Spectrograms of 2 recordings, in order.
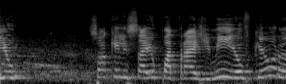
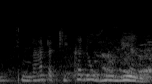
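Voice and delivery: very soft, low and secretive; hushed urgent aside; 7 semitones lower, 14 dB quieter, faster than usual. Acted. Asking the waiter about the violin secretly, hushed. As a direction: keep it under your breath, into his ear. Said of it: "E falando baixinho no ouvido do cara".

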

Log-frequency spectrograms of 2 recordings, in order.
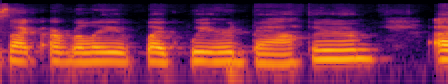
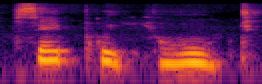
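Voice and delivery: mock French; 4 semitones lower, 4 dB quieter, slower than usual. Switches into French for effect.

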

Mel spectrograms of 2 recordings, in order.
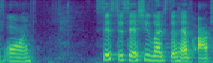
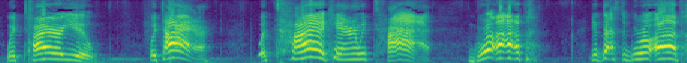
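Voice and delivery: louder, firm we're tired, grow up; loud scolding; 5 semitones higher, 9 dB louder, slower than usual. Acted. Telling off Karen for not growing up, loud. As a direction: scold them hard and loud. Scolding reading subject loudly.

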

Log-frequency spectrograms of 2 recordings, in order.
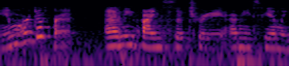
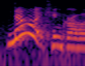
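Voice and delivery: put-on pleased child; 2 semitones higher, 8 dB louder than usual. [name] satisfied.

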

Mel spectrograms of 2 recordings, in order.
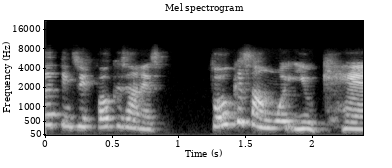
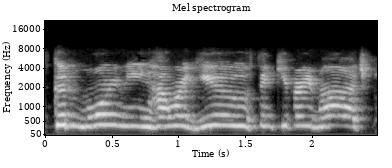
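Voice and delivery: higher, sing-song parody of politeness; mocking polite greeting; 5 semitones higher than usual. A bartender parodying the customer's polite order, mocking. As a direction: mimic the too-nice customer, teasing. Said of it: "No one in Italy says".

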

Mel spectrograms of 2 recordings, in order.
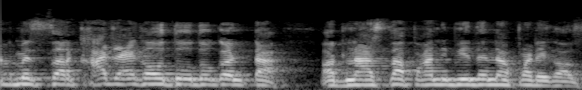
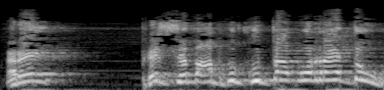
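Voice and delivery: outraged scolding; 6 semitones higher than usual. Acted. Father scolds son for insulting him.

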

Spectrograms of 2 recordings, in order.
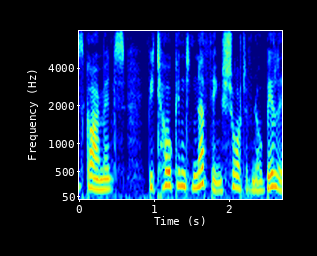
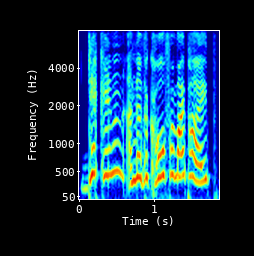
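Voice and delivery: much higher and louder call; sharp cry; 11 semitones higher, 10 dB louder than usual. Acted. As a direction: snap out the demand. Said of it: "cry sharply".

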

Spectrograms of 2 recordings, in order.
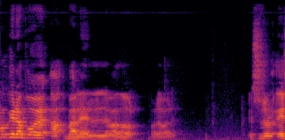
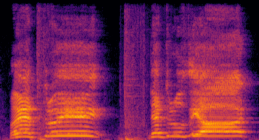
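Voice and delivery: slow, roaring battle cry; wrestling promo; 14 semitones higher, 11 dB louder, much slower than usual. Pretend. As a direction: bellow it like a wrestler hyping a match. Rampaging office worker in game.

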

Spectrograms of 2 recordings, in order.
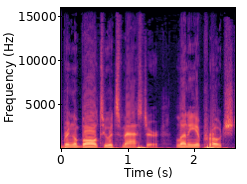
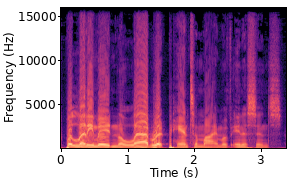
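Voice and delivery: usual speaking voice

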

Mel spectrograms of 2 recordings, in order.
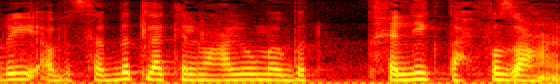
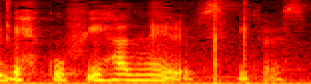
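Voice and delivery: whisper; 2 semitones lower, 7 dB quieter than usual. Real, not acted. Whispered aside to students.

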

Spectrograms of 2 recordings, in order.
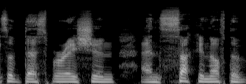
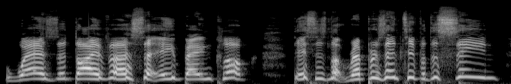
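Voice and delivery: much higher and louder, shrill mock outrage; mock outraged activist; 11 semitones higher, 8 dB louder than usual. Vlogger mocking online critics with mock outrage. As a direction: ham up the indignant social media critic. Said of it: "one of those rah, rah people".

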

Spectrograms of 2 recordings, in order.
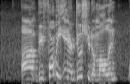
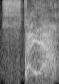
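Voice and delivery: high, strained battle yell; fight shout; 12 semitones higher than usual. Acted. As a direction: scream it as you slam him down. Shouts while striking opponent.

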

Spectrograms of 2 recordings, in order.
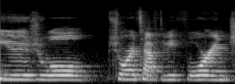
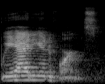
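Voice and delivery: ordinary delivery

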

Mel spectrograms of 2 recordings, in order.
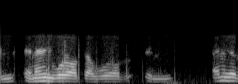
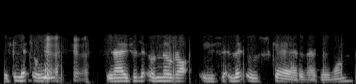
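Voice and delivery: higher-pitched mock English rocker accent; 4 semitones higher than usual. Shown as a demonstration. Actor demonstrating his character's affected voice, mock English accent. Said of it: "Nigel Spinal Tap sort of accent".

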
